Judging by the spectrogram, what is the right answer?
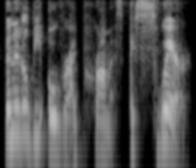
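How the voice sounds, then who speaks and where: A woman's voice: mid-range voice, big pitch swings, normal speed, lightly acted. A woman voicing a desperate, agitated husband in a novel reading, speaking with urgent, earnest pleading.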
